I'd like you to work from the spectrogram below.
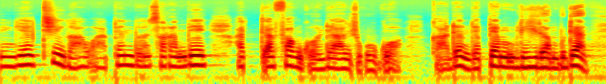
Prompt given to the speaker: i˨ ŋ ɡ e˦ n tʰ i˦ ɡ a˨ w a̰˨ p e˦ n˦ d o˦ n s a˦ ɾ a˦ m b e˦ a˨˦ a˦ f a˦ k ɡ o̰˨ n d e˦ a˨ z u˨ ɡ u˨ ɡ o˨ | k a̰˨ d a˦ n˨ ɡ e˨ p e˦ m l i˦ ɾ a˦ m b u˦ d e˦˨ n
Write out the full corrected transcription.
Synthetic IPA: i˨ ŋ ɡ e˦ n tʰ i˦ ɡ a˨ w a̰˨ p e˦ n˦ d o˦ n s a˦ ɾ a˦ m b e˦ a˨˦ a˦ f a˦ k ɡ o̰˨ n d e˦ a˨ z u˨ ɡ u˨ ɡ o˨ | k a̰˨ d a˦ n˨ d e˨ p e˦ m l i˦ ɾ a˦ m b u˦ d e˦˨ n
